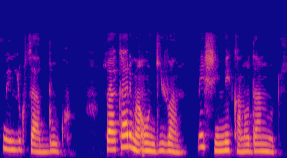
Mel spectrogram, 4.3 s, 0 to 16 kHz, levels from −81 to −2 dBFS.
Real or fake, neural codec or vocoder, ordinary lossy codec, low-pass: real; none; none; 7.2 kHz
